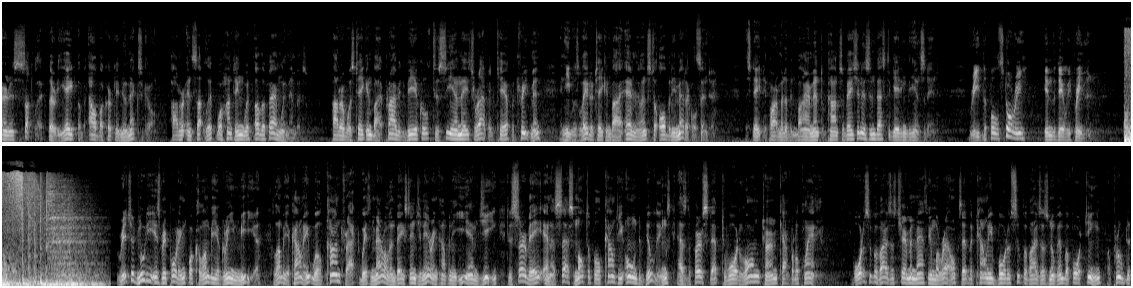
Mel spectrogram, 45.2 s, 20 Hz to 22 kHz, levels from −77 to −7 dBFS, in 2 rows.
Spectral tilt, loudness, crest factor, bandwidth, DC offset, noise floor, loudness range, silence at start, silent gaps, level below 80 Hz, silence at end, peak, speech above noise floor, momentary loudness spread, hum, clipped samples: -5 dB/octave; -26 LUFS; 22 dB; 14.5 kHz; under 0.1%; -60 dBFS; 8 LU; 0 s; none; -36 dBFS; 0 s; -4 dBFS; 33 dB; 9 LU; none; under 0.1%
